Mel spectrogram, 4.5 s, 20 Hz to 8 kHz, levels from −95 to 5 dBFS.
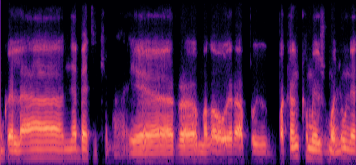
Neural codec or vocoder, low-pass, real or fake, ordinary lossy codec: vocoder, 44.1 kHz, 128 mel bands, Pupu-Vocoder; 7.2 kHz; fake; Opus, 24 kbps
